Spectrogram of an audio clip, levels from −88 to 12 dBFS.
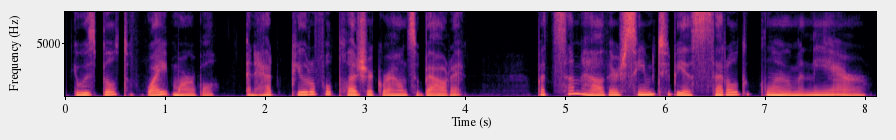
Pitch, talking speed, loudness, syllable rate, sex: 200 Hz, 185 wpm, -18 LUFS, 5.5 syllables/s, female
